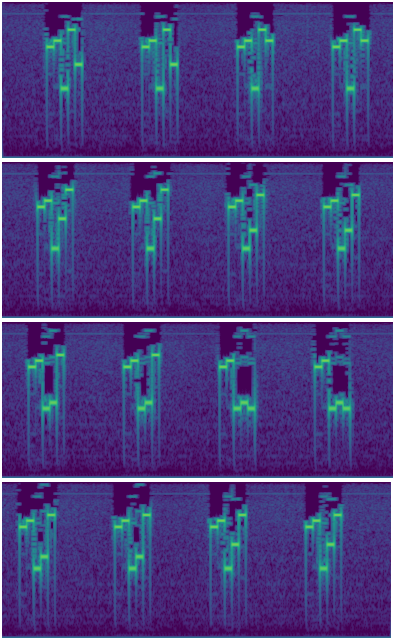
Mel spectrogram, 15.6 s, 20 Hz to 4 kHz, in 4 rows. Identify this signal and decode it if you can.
Five-tone selective call (ZVEI), heard as quick runs of five tones, tones of about 80 ms. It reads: 89115 89115 89119 89119 89166 89166 89140 89140 89120 89120 89121 89121 89130 89130 89150 89150
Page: ZVEI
